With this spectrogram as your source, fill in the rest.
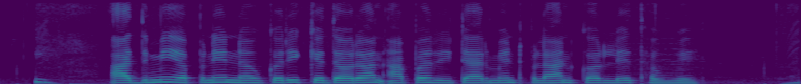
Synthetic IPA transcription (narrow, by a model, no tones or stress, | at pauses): ad̪miəpnenəwkəɾiked̪ɔːɾanʔapənɾiʈajəɾmẽɳʈplankəɾlet̪ʰəue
